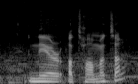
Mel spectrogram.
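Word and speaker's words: NieR:Automata: game it's on my backlog I believe um near automata that's how you pronounce it it's a game that I want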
